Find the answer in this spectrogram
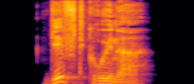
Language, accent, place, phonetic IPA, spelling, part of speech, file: German, Germany, Berlin, [ˈɡɪftɡʁyːnɐ], giftgrüner, adjective, De-giftgrüner.ogg
- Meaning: inflection of giftgrün: 1. strong/mixed nominative masculine singular 2. strong genitive/dative feminine singular 3. strong genitive plural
